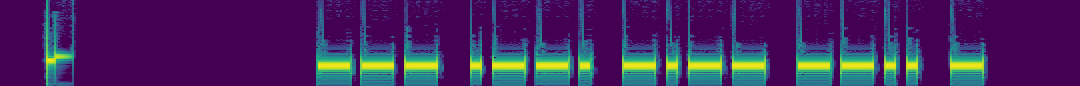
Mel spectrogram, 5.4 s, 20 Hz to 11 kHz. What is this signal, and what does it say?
Morse code, heard as a keyed tone, about 23 wpm, 700 Hz. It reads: OPYZT
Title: Code Groups - 5 Letters - 22wpm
